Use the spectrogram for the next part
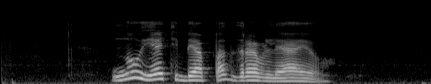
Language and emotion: Russian, positive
